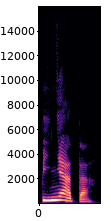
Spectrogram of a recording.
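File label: "pinata", spanish, slow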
